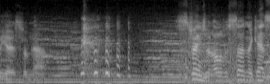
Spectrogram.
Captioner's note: laughing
